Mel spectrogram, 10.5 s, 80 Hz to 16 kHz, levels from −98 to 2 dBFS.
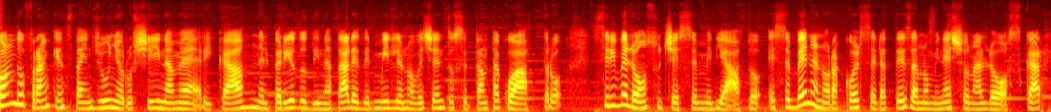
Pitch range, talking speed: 200-245 Hz, 135 wpm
